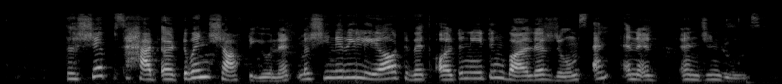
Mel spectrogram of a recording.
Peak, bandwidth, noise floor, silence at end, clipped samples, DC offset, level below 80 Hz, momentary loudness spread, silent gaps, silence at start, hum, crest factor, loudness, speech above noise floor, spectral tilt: -10 dBFS; 11.5 kHz; -69 dBFS; 0.25 s; under 0.1%; under 0.1%; -76 dBFS; 12 LU; none; 0.65 s; none; 22 dB; -30 LUFS; 38 dB; -1.5 dB/octave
